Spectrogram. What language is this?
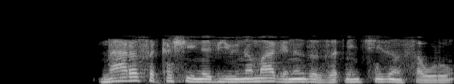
Hausa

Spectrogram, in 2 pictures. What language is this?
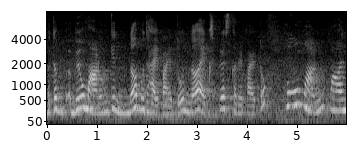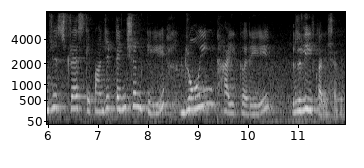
Sindhi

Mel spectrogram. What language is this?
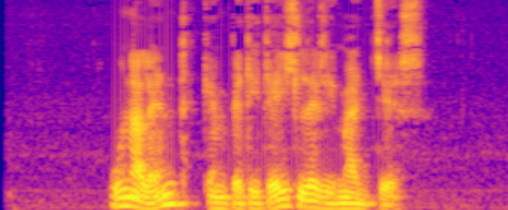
Catalan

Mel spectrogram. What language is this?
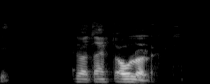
Icelandic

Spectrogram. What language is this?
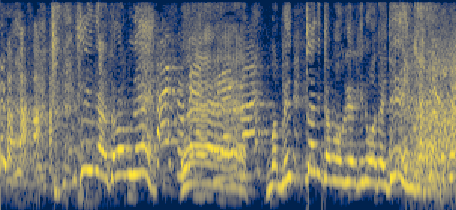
Japanese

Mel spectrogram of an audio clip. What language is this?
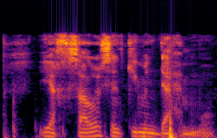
Kabyle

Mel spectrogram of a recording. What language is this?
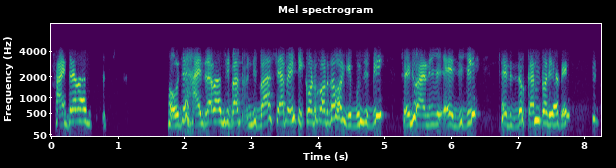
Odia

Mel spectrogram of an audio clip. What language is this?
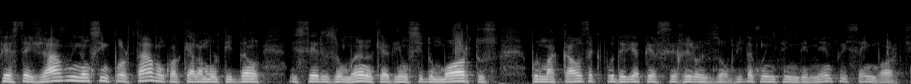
Portuguese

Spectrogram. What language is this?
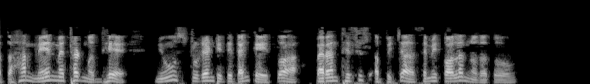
Sanskrit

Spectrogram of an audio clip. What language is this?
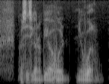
English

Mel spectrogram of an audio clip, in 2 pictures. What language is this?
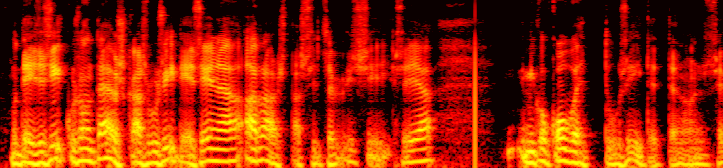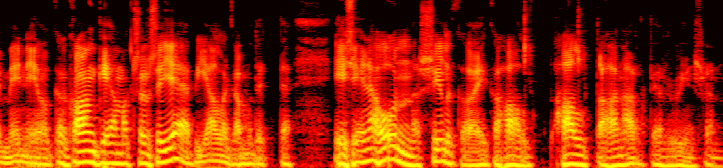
Finnish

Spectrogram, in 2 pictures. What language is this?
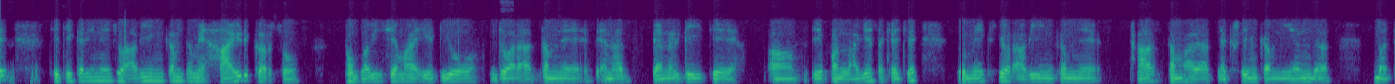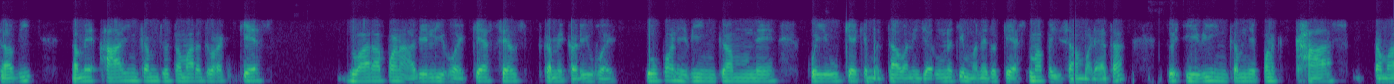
Gujarati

